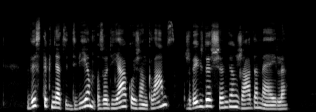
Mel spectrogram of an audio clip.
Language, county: Lithuanian, Vilnius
